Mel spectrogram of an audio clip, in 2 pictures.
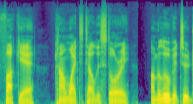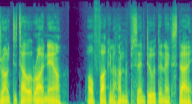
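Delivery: plain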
